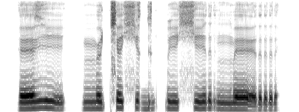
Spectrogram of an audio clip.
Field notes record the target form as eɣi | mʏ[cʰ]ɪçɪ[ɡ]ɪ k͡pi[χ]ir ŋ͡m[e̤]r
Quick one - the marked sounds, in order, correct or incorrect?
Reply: incorrect: c, correct, incorrect: ç, incorrect: e

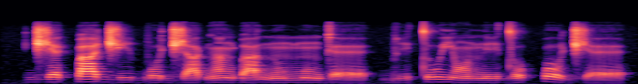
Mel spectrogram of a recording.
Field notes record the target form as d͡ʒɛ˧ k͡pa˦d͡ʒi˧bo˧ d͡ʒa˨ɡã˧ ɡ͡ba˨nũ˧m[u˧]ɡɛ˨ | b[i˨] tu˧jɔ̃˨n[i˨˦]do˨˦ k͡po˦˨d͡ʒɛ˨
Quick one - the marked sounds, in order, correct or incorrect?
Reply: incorrect: ũ˧, correct, incorrect: i˨

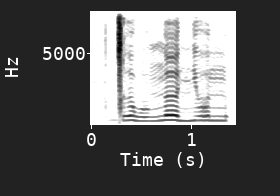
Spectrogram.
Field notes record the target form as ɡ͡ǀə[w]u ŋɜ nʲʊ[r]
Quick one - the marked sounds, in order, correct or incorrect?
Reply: correct, incorrect: n

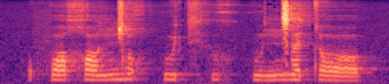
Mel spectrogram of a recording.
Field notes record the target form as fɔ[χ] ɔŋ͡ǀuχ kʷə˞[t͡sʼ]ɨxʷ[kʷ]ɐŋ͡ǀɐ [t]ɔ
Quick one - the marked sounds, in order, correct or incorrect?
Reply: correct, incorrect: t͡sʰ, correct, correct

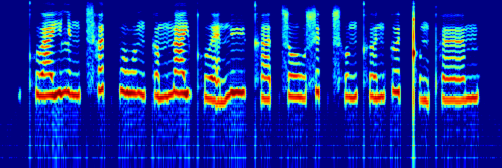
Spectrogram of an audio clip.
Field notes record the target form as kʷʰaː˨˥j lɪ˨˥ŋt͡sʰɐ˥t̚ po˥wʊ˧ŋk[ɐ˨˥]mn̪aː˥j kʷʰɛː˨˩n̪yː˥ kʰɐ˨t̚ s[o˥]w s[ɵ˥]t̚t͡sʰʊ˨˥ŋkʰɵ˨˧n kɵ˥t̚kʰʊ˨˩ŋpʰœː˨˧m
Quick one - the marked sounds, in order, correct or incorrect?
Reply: correct, incorrect: o˨, correct

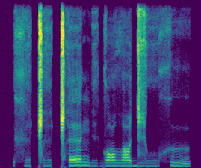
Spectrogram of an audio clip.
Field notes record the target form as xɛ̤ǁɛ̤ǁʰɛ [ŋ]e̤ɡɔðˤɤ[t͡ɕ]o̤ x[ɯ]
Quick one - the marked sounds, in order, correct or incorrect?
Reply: correct, incorrect: d͡ʑ, correct

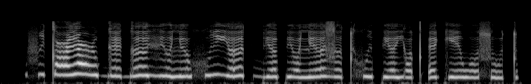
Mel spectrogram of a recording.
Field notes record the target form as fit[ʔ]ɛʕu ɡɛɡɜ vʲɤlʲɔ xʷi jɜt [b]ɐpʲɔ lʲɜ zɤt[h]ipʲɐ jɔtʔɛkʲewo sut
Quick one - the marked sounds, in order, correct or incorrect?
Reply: incorrect: ʕ, incorrect: bʲ, incorrect: xʷ

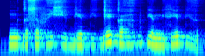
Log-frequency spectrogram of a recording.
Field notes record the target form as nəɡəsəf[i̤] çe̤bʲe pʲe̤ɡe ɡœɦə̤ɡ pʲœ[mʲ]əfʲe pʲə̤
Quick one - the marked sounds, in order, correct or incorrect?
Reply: incorrect: e̤, correct

